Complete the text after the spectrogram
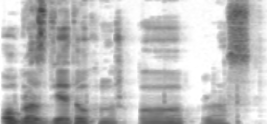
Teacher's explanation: Vurğu o-ya düşdüyü üçün o saiti o kimi də oxunur.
